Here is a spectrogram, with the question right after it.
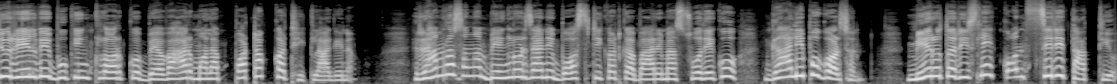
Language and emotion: Nepali, angry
